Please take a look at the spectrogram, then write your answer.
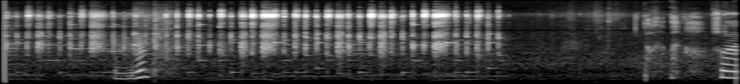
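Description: A phone ringtone from an incoming call to a Xiaomi MIUI phone, a repeating electronic melody of rapid pulsed beeps lasting about five seconds, close and clear, with brief voice sounds underneath before it cuts off.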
